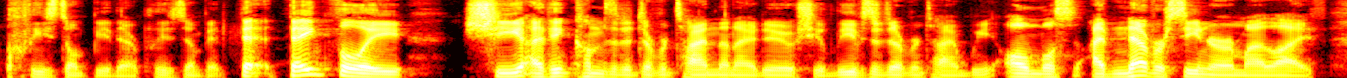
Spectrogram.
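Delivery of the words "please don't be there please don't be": hushed plea. Retold or imitated. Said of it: "Every day I'm like".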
